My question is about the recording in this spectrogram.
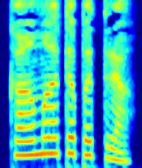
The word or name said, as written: ಕಾಮಾತಪತ್ರ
